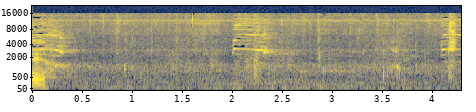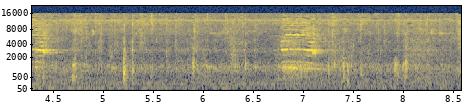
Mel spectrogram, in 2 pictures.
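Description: Faint bird calls: three short chirps, about two seconds apart, over a quiet outdoor background with a few light ticks.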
